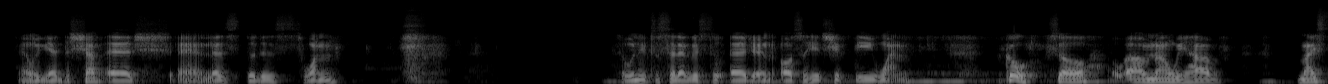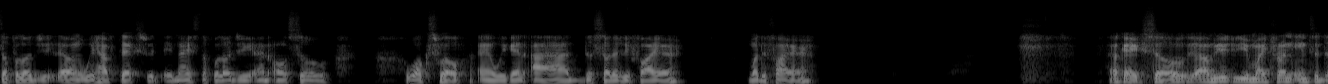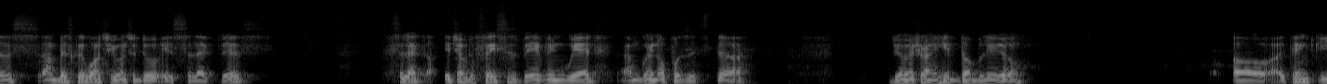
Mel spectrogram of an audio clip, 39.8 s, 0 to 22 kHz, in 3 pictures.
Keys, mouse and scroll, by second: 1.0 Tab, 1.6 right click, 2.1 shift+right click, 2.7 shift+right click, 3.3 shift+e, 4.1 Tab, 4.5 scroll down 1, 4.6 alt+a, 4.9 Tab, 5.6-6.5 scroll up 3, 6.5 right click, 6.9 shift+middle click, 7.5 shift+right click, 8.2 shift+e, 9.0 Tab, 9.2-10.5 scroll down 8, 9.5 alt+a, 10.5 alt+w, 11.0-11.4 middle drag, 11.4-12.0 scroll down 2, 12.0 n, 12.3 middle click, 12.6 alt+w, 13.0-13.3 scroll up 1, 13.3-15.3 middle drag, 15.3-16.2 scroll up 2, 16.2-16.6 scroll down 4, 16.6 middle drag, 16.9-17.3 scroll up 3, 17.3-18.6 middle drag, 18.6-20.1 drag, 20.1-21.6 middle drag, 21.6-23.9 drag, 23.9-24.7 middle drag, 24.7 scroll down 4, 25.0-25.3 middle drag, 25.3 right click, 25.6 ctrl+a, 26.4 middle drag, 26.6 scroll down 1, 26.7-27.2 scroll up 2, 27.2 Tab, 27.6 scroll up 2, 27.8 alt+a, 28.7 l, 29.6 l, 30.1-31.3 middle drag, 31.3 right click, 32.0 l, 32.4-35.5 middle drag, 36.0 w.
